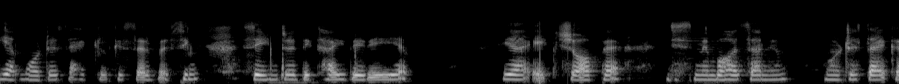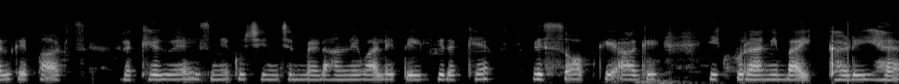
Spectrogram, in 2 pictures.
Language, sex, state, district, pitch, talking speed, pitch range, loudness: Hindi, female, Uttar Pradesh, Etah, 225 Hz, 135 wpm, 215-235 Hz, -27 LUFS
